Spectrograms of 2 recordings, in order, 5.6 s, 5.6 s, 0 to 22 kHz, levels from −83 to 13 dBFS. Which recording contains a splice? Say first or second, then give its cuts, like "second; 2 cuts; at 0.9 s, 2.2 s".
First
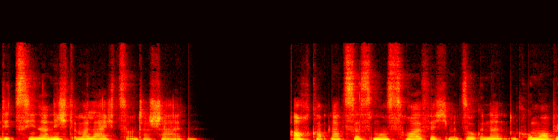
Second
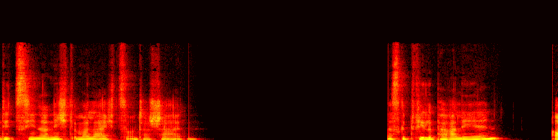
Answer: first; 1 cut; at 2.7 s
